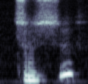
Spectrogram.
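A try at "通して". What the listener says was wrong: No, it's to. Toshite.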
